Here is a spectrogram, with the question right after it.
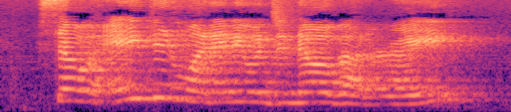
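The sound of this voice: A woman speaks with a high pitch and a bright, sharp tone amid strong room echo.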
